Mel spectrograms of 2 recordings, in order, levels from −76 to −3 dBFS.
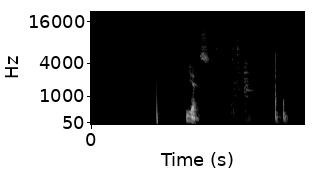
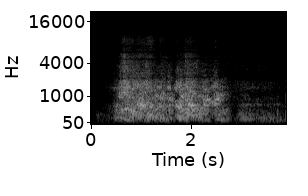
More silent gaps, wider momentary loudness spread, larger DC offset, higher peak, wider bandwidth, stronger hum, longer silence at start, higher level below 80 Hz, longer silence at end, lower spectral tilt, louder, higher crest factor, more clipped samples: neither; about the same, 24 LU vs 22 LU; neither; first, -14 dBFS vs -20 dBFS; first, 13 kHz vs 11 kHz; first, 60 Hz at -70 dBFS vs none; first, 1.9 s vs 0.4 s; first, -72 dBFS vs -78 dBFS; first, 0.35 s vs 0 s; first, -6 dB/octave vs -4.5 dB/octave; second, -37 LUFS vs -34 LUFS; first, 28 dB vs 16 dB; neither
